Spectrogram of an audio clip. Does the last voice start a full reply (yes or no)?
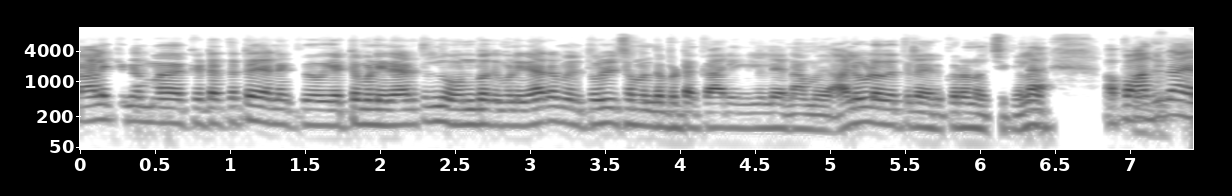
no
